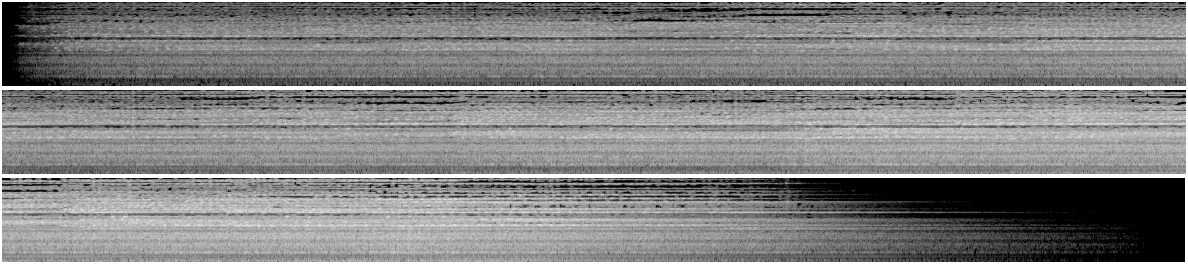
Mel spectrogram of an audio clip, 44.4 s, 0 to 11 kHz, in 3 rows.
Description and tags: Horror, Violin Tremolo Cluster, B
An example of how you might credit is by putting this in the description/credits:
And for more awesome sounds, do please check out my sound libraries or SFX store.
The sound was recorded using a "H1 Zoom recorder".
Originally recorded and edited using Cubase with the Proximity plugin on 12th December 2016.
cluster, horror, ponticello, scary, shriek, string, strings, violin, violins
